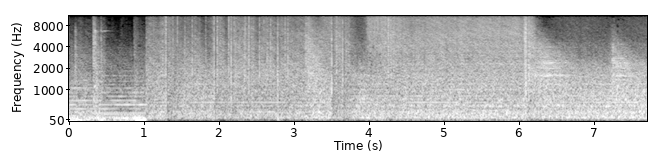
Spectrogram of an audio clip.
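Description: Compressed-air paint spray gun hissing in a long, steady spray, easing off briefly about six seconds in.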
